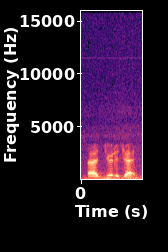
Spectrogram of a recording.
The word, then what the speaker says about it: Giudice: Did you pronounce it the Italian way, Giudice? – Giudice.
